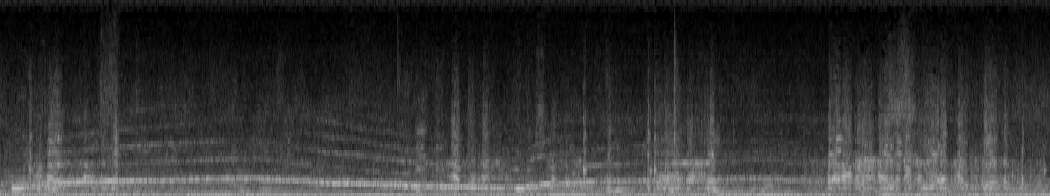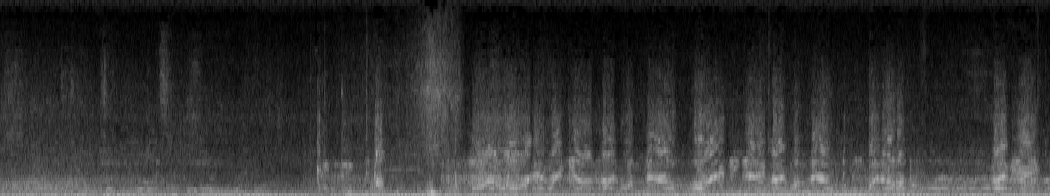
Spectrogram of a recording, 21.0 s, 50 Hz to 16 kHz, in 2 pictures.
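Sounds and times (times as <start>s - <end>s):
emergency siren wailing: 0.0s - 21.0s.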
